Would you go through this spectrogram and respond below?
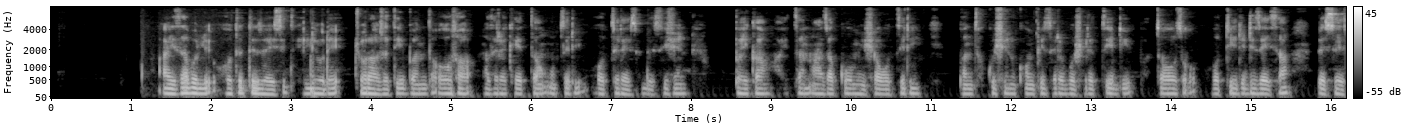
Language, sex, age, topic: Gamo, female, 25-35, government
